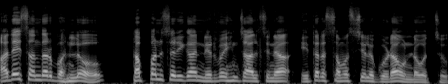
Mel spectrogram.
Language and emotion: Telugu, neutral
